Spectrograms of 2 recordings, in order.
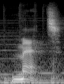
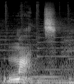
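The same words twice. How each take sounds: First: American accent, the vowel sounds closer to E. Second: British accent, the vowel sounds closer to A. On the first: "no inglês americano o som vai ser um pouco mais próximo a um E" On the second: "no inglês britânico o som vai ser mais próximo do A"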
